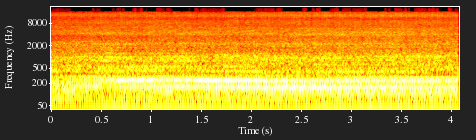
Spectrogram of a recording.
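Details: 2006 Dodge Stratus, first start after water pump replacement: steady, even idle with a smooth low hum and no knocks, ticks or squeals, before a screeching noise later appeared (owner suspects harmonic balancer); engine running healthy.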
